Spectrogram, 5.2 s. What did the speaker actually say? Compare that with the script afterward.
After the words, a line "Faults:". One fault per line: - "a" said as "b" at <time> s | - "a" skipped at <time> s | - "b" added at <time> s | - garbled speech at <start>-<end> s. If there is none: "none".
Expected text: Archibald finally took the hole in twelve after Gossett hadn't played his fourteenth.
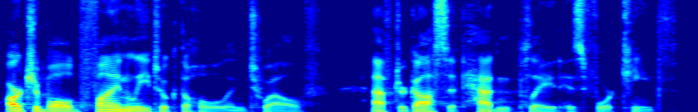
Archibald finally took the hole in twelve after Gossett hadn't played his fourteenth.
Faults:
none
